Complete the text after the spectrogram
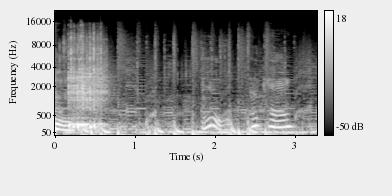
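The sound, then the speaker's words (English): A quick, dense clatter of many dice, including d8s, rattling and tumbling for about half a second as they are rolled for a first-level spell, followed by people talking. “I never get to roll this many dice.”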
